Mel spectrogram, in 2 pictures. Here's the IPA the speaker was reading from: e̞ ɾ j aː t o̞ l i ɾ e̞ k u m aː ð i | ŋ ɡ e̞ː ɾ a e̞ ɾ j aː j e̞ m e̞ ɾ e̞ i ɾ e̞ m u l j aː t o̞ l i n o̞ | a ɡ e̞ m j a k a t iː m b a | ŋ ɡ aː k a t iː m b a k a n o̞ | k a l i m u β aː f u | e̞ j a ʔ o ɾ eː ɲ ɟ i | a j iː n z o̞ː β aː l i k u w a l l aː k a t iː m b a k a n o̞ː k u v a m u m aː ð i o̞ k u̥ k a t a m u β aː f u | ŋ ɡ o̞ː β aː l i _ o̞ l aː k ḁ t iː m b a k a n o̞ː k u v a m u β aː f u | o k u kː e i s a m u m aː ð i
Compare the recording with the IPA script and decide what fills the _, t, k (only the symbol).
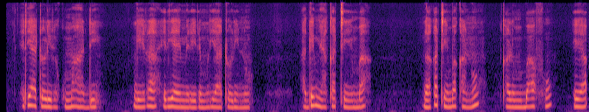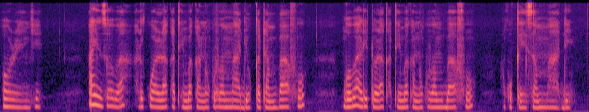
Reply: t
